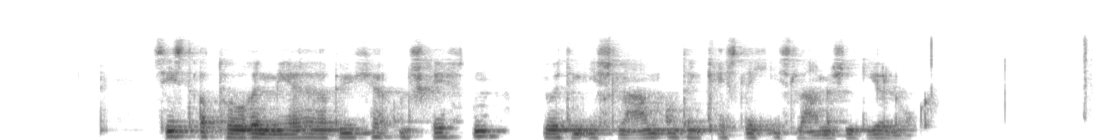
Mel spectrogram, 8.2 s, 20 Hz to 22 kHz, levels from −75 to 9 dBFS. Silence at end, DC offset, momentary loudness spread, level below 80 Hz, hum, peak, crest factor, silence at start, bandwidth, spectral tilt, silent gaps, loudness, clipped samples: 1.25 s; under 0.1%; 13 LU; -64 dBFS; none; -4 dBFS; 20 dB; 0.75 s; 7.4 kHz; -5.5 dB/octave; 3.96-4.07 s; -23 LUFS; under 0.1%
